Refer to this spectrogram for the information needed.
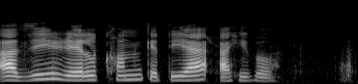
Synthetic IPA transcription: aziɹelkʰɔnketijaahibɔ

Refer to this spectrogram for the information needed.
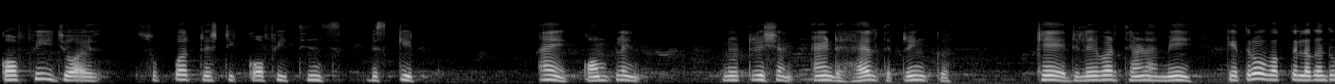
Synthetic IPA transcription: kɔːfʰid͡ʒoːe | sʊpəɾʈɾeːsʈikɔːfʰit̪ʰɪns | bɪskɪʈ | ɛ̃ːkɔ̃ːmplẽːnʈ | nuːʈɾiʃənɛ̃ːɳɖɦelt̪ʰɖɾɪ̃ŋk | kʰːeːɖɪliʋəɾt̪ʰijəɽ̃mẽ | keːt̪ɪɾoʋək̚t̪lɐɡə̃nd̪o

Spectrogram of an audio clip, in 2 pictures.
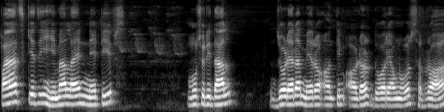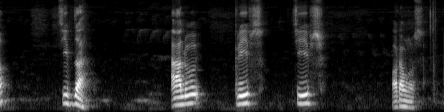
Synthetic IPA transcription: pãt͡sket͡siɦimalajneʈibs | musuɾid̪al | d͡zoɽeɾʌmeɾoʔʌnt̪imʌrɖʌrd̪oɾjawnuɦosrʌ | t͡sip̚ʰd͡za | alu | kripʰs | t͡sipʰs | ɦʌʈawnos

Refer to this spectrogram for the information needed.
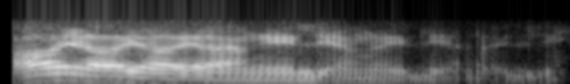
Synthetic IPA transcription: ɔjɔjɔjɔaŋelːia̰ŋelḭa̰ŋḛlːi

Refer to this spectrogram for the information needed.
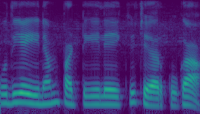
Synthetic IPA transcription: puðijɐinɐmpɐʈːijile̞ːkʲːut͡ɕe̞ːrkuɣɐ

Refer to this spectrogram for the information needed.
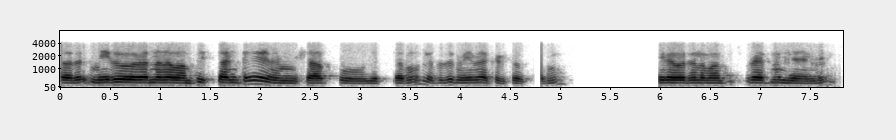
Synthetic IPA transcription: sɐɾumiːɾuɐnːɐnːɐmɐmpist̪aːɳʈe̞ːemʃaːp̚ut͡ʃɛpt̪ːaːmulɛːpot̪eːme̞ːmeːɐkːɐɽikʋɔst̪ɐmu | miːɾɛʋɐɾnɐnɐmɐmpit͡ʃːi̥pɾɐjɐt̪nɐmt͡ʃɛjɐɳɖi

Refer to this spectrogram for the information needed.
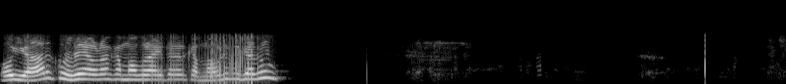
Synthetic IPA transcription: oːjaːɾkʊsleːəpnãːk̬əmːãːpʊɾaːiːt̪̬aːɡəɾkəmːãːpəɽiːpud͡ʒãːd̪ũː

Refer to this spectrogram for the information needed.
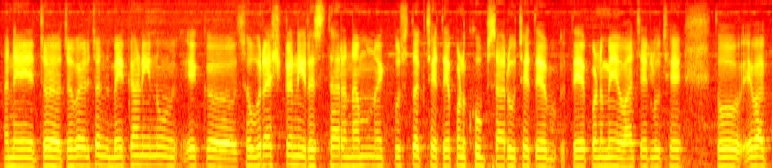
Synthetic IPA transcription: əned͡ʒəd͡ʒəʋeɾt͡ʃənd͡ʒmekaɽ̃inũeksəwɾaʂʈɾəniɾəsd̪ʱaɾnamnõek̚pʊst̪əkt͡ʃʰet̪epəɳkʰubsaɾũt͡ʃʰet̪et̪epəɳmẽʋãt͡ʃelũt͡ʃʰe | t̪oḛʋa

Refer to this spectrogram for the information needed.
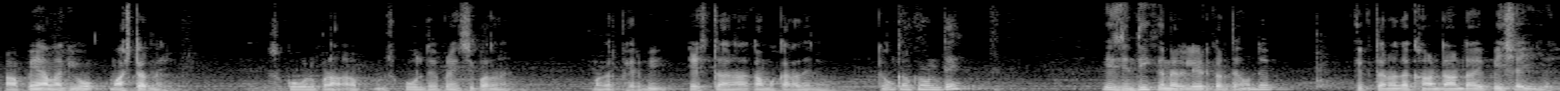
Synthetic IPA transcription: aːpẽːɦaːlãːkɪoːmaːsʈəɾneː | skuːlpəɽa̰skuːld̪eːpɾɪnsɪpəlneː | məɡəɾpʰɪɾbiːɪst̪əɾãːd̪aːkəmkəɾaːd̪eːneːoːkjõːkjõːkɪʊnd̪eː | eːzɪ̃nd̪əɡiːkəneːɾɪleːʈkəɾd̪aːɛːʊ̰nd̪eː | ɪkt̪əɾãːd̪aːkʰaːnd̪aːnd̪aːeːpeːʃaːiːɛː

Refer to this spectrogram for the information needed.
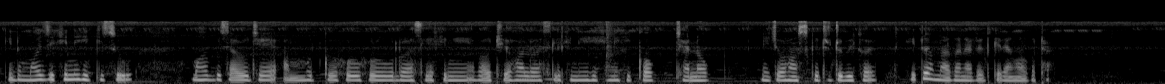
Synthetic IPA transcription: kintumojzikʰinixikisʊ | mojbisa̰ɹʊ̃zɛa̰mːutɡɔɹxoɹuxoɹulɔɹasilkʰiniɛba̰ṵtʰijɔɦwalɔɹasilkʰiniɛxekʰinixikɔk̚ | zanɔk̚ | nizɔɹxɔŋskɹititubixʰɔj | xejtʊamaɹkanatɛti̥kɛdaŋɔɹkɔtʰa

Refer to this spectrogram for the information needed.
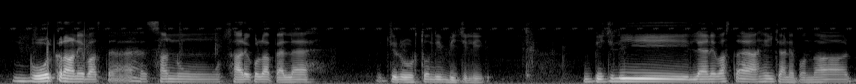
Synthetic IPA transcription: boːɾkəɾaːneːʋaːst̪ɛ̰ːsaːnũːsaːɾeːkoːlaːpɛːlɛː | d͡ʒəɾuːɾət̪ɦõnd̪iːbɪd͡ʒlḭːd̪iː | bɪd͡ʒliːlɛːɽ̃eːʋaːst̪ɛːɦĩːd͡ʒaːneːpãːnd̪aː

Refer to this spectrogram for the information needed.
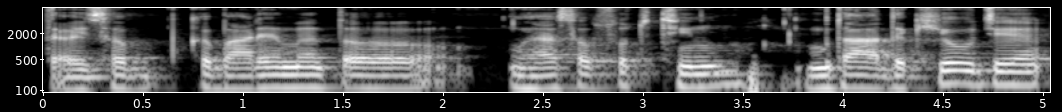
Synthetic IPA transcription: t̪ɔ̰əisəbkebaɾemet̪ɔ | uɦasəbsot͡ʃt̪ʰinmud̪ad̪ekʰijod͡ʒe

